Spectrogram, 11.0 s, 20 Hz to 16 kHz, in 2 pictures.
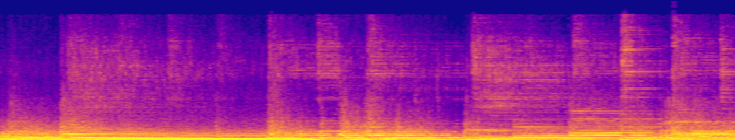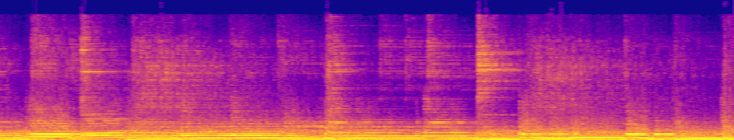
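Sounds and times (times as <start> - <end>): distorted electric guitar: 0.0 - 11.0
drums and cymbals: 0.0 - 11.0.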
